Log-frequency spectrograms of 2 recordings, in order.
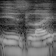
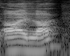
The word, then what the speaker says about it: Islay: As I said, from Islay, not Islay, Islay.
